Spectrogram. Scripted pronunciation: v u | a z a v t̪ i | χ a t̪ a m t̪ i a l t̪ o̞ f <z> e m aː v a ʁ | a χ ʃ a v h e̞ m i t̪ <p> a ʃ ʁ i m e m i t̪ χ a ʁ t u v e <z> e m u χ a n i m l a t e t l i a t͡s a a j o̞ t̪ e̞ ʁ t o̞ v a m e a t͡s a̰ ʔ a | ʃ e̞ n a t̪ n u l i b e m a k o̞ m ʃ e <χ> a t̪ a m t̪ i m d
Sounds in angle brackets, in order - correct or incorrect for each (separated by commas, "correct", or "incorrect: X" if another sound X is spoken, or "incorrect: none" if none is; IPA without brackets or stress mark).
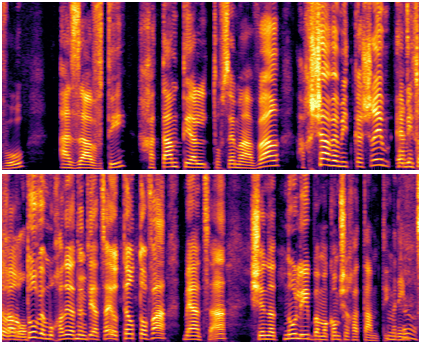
incorrect: s, incorrect: k, incorrect: none, correct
